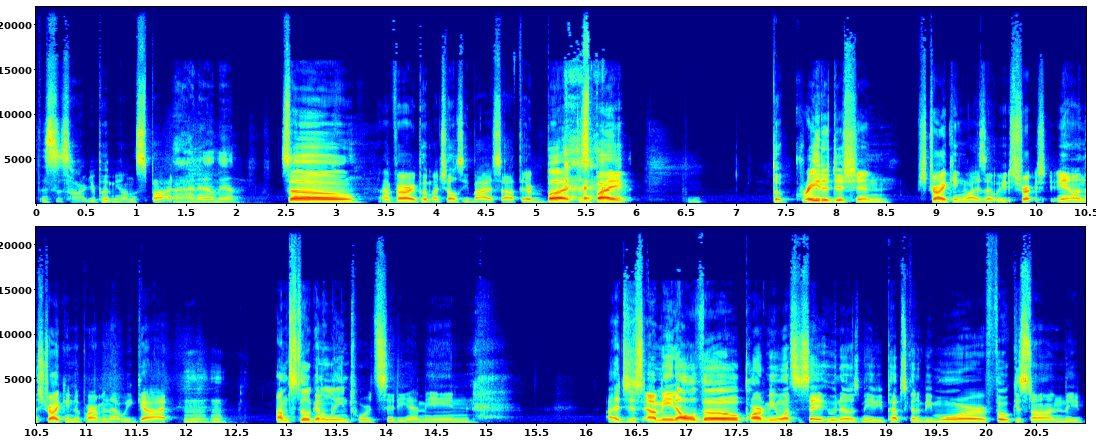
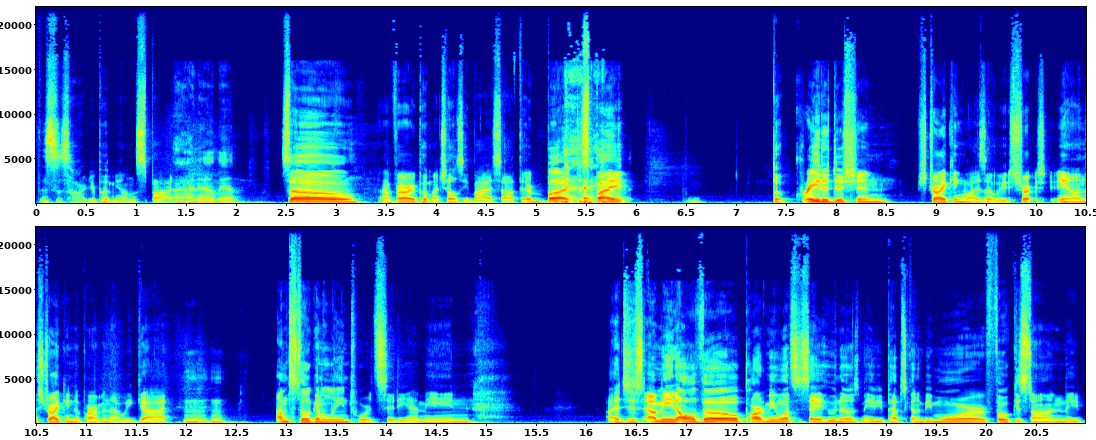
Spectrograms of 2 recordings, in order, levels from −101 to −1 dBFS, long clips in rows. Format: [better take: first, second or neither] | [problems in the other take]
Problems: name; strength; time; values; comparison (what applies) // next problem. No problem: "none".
second | thin; somewhat; fading below 450 Hz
